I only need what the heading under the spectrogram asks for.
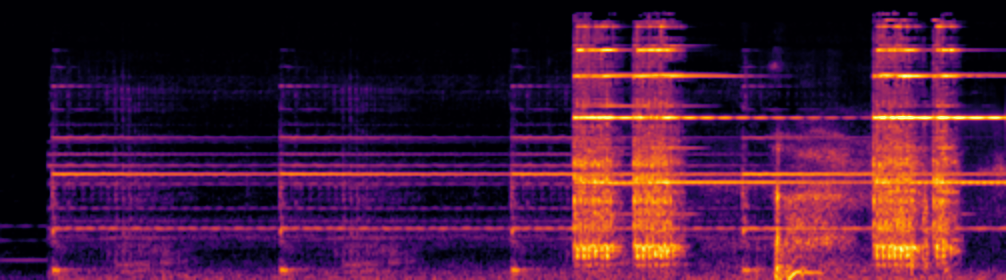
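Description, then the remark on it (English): A telephone bell rings loudly in two long rattling bursts, after a quiet stretch of steady humming tones and faint ticking; no one speaks. “Any time, day or night, if you need my help, just pick up that phone and call me.”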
